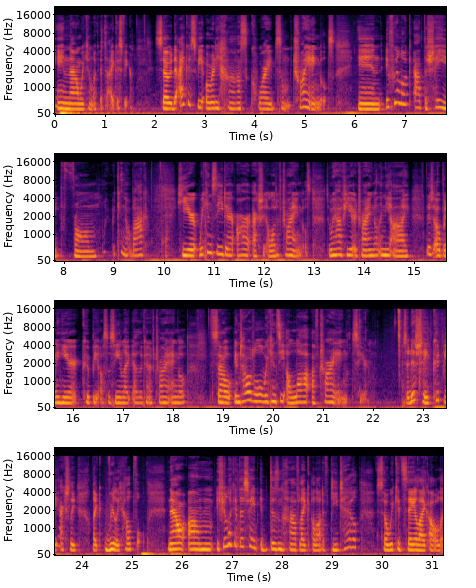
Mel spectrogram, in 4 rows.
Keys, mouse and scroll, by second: 27.2 middle click, 29.9 click.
